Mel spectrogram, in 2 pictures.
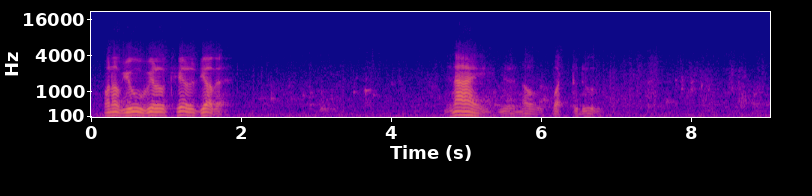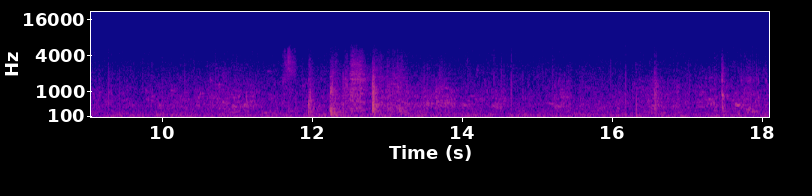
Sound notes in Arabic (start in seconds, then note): none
